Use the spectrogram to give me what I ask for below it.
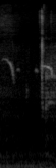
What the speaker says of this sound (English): these are basically replacement laying birds.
